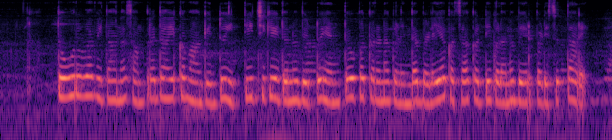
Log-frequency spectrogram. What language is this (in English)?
Kannada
